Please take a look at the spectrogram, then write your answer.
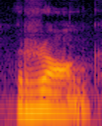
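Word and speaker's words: wrong: डब्ल्यू आर से शुरू हो रहा है, हम डब्ल्यू का उच्चारण नहीं करेंगे, रॉन्ग।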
